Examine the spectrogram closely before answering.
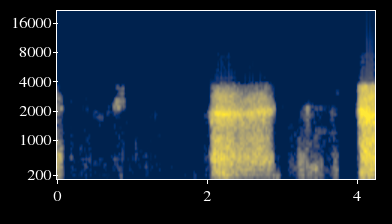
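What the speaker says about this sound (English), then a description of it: "Inhaling, exhaling." Heavy breaths during a bodyweight workout class come in strong, close bursts, one long airy exhale after a quiet stretch, then a short catch and another forceful breath starting.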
